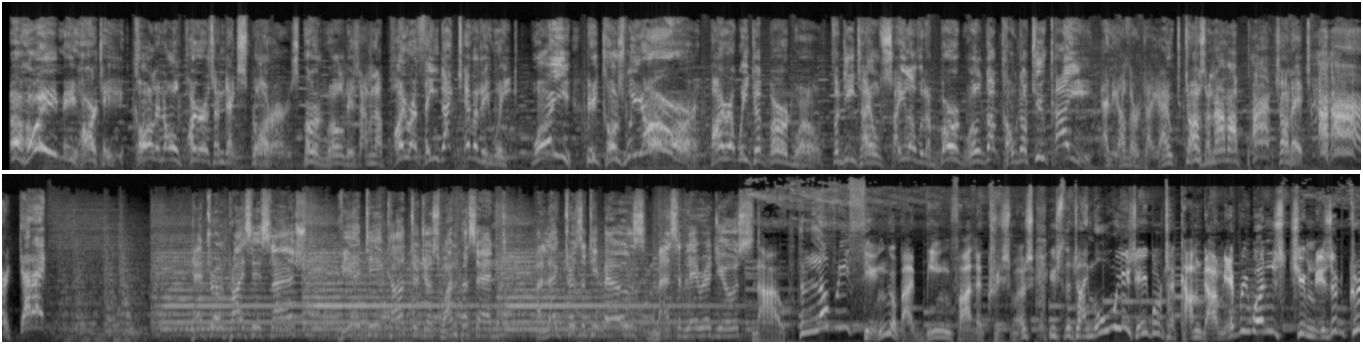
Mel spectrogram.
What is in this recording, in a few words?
Character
